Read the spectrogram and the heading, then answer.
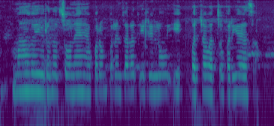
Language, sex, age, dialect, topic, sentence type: Marathi, female, 36-40, Southern Konkan, banking, statement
